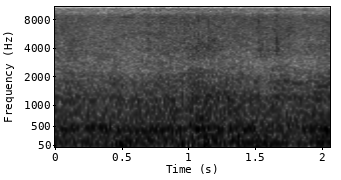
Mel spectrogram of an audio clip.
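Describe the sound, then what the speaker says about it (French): Honeybees flying calmly around a hive colony in the morning or evening, giving a steady, dense buzzing drone that holds at an even level throughout with no talk. "Les abeilles volent tranquillement,"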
